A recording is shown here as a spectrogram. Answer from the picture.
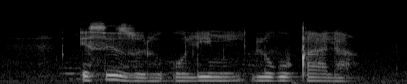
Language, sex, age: Zulu, female, 18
